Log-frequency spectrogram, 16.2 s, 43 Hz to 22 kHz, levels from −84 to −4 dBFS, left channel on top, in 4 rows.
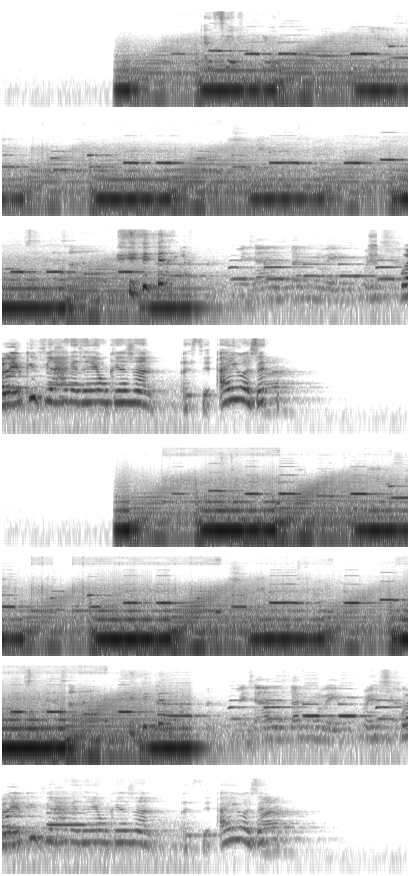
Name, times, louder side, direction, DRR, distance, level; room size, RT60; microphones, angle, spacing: sound 1, 1.1-10.0, right 5 dB, 60° right, 0.5 m, -23 dB
sound 2, 1.7-4.2 4.5-7.1 7.5-10.1 10.4-13.0, right 3 dB, 85° right, 1.1 m, -31 dB
voice 1, 2.0-3.0 9.3-9.8 12.1-14.9, left 7 dB, 70° left, 0.3 m, -31 dB
voice 2, 2.7-4.9 6.2-7.6 8.3-9.1 9.6-9.8 10.2-12.5 14.7-15.0, right 3 dB, 40° right, 1.6 m, -45 dB
sound 3, 6.7-14.1, equal, 25° left, 3.5 m, -49 dB
13.5 x 7.1 x 4.6 m
head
